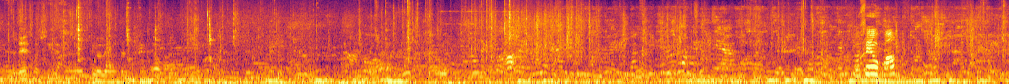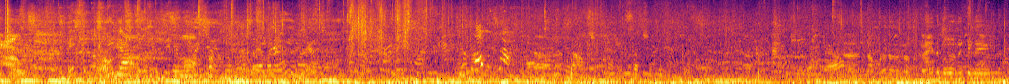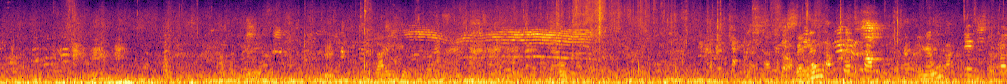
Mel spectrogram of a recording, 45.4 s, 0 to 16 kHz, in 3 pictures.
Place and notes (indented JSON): {
  "title": "balk: radhuisstraat/van swinderen straat - the city, the country & me: sound walk",
  "date": "2015-07-24 17:35:00",
  "description": "evening market, sound walk\nthe city, the country & me: july 24, 2015",
  "latitude": "52.90",
  "longitude": "5.58",
  "altitude": "1",
  "timezone": "Europe/Amsterdam"
}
